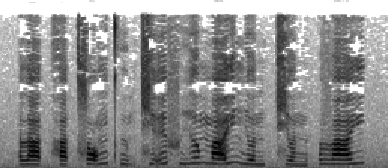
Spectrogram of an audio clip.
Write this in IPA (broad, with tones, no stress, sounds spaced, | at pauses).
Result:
l a˨˩ t̚ h a˨˩ t̚ s ɔ̰˧˥ ŋ t̪ʰ ɨ̰˧˨ m t͡ɕ ḛ˧˥ f ḭ˧˥ ə̯ m a̰˧˥ j ɲ ə˨˩ n t͡ɕ ə˨˩ n | v a˨˦ j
